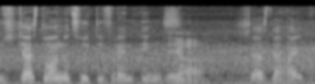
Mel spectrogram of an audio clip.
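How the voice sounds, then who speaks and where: Recorded dry with no echo, a man speaks over noticeable background noise. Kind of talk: casual explanation to visitor. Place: open country. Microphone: phone near.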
